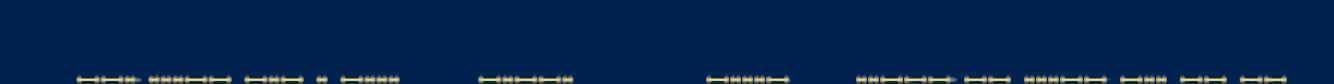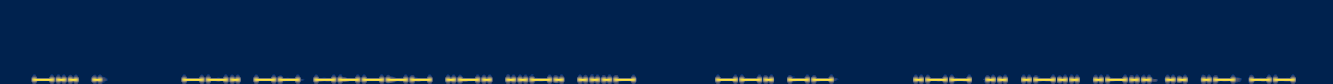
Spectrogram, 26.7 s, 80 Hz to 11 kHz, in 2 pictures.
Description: Morse code, heard as a keyed tone, about 20 wpm, 700 Hz. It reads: G3KEB <KN> <BT> 2M3DMM DE GM0RFV GM WILLIAM
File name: UK MASTER QSOs TRAINING/20WPM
